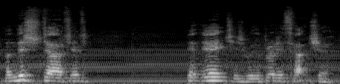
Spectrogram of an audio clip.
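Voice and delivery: ordinary talk, nothing marked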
